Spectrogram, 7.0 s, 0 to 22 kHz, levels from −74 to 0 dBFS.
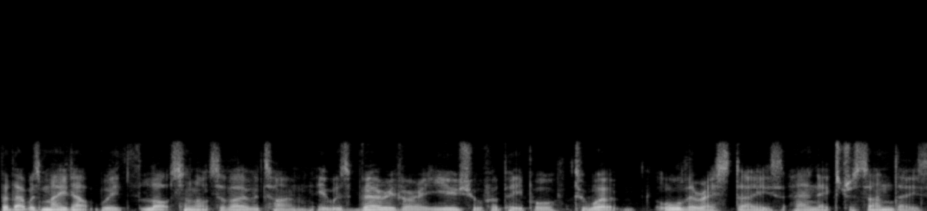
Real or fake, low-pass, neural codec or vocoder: fake; 7.2 kHz; codec, 16 kHz, 8 kbps, FreqCodec, smaller model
